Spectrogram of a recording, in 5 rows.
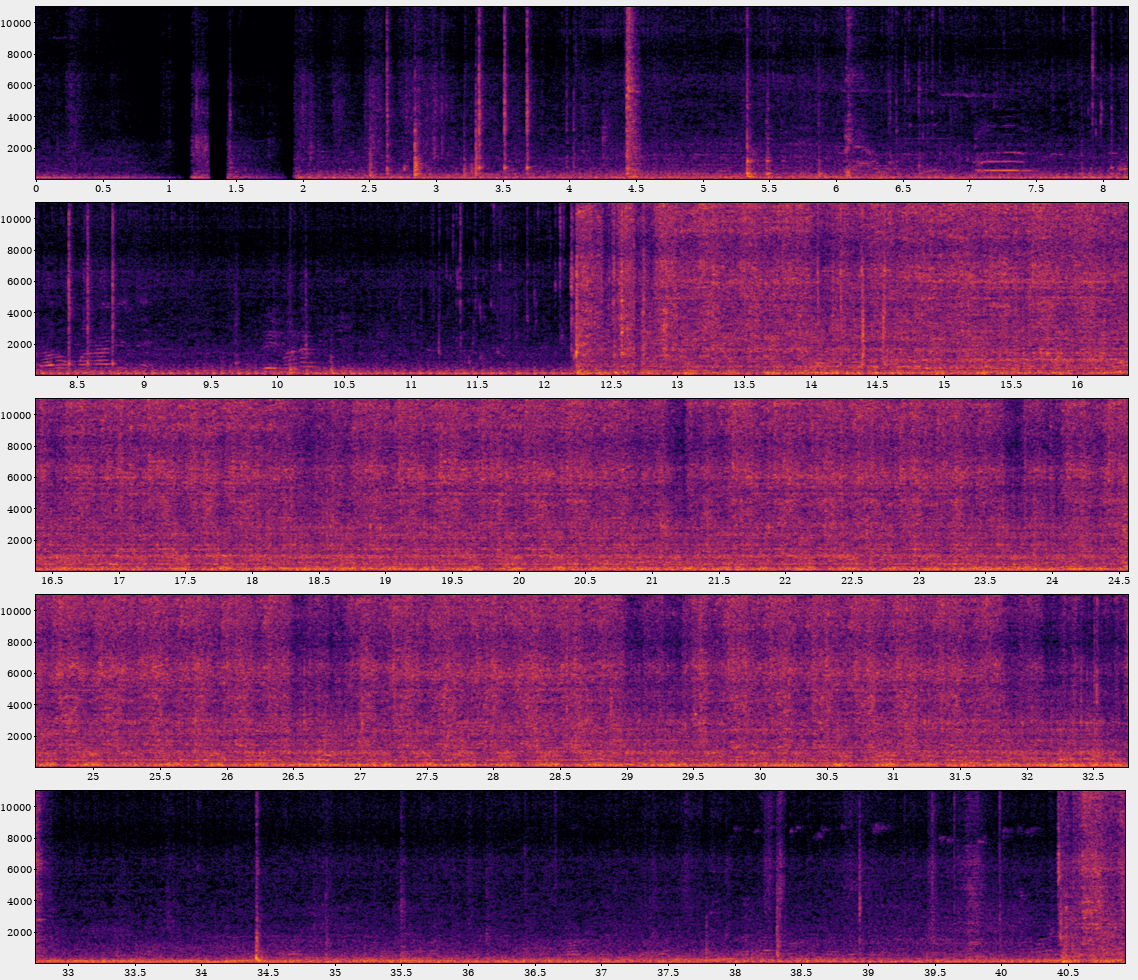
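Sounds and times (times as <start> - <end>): low motor hum: 5.0 - 40.9
ice-shaving machine grinding ice: 12.1 - 32.9, 40.4 - 40.9.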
